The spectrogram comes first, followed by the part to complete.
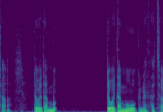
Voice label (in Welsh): "mwg", Welsh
